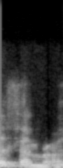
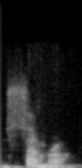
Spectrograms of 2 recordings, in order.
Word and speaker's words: ephemera: Should it be pronounced ephemera or ephemera? Properly the latter, but ephemerists almost always say ephemera.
